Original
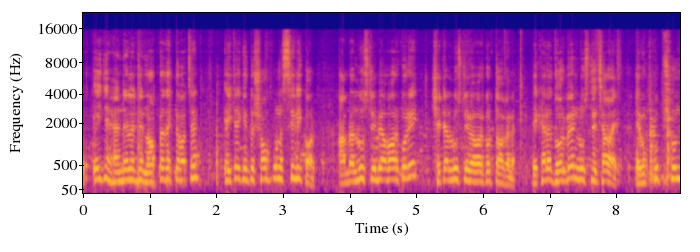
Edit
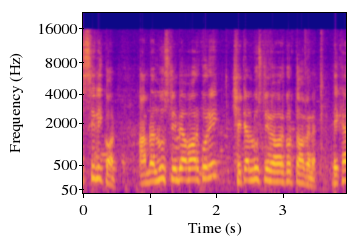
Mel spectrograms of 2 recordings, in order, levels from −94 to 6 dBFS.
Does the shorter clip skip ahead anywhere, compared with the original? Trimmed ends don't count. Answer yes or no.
no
